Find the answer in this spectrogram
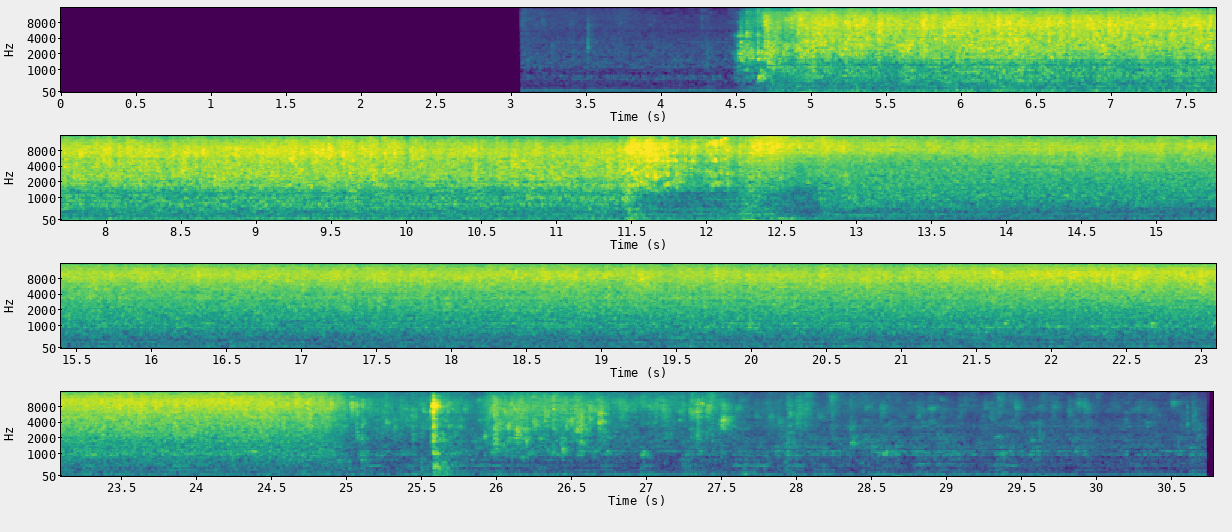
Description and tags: Shower Turning On - This is the sound of a shower turning on and off.
bathroom, shower, water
